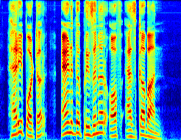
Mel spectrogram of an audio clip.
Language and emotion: Marathi, neutral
